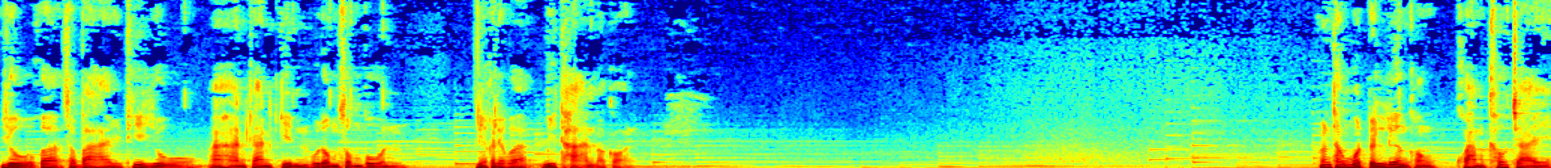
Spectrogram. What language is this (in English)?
Thai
